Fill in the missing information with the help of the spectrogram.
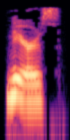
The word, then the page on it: mirrors: British English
